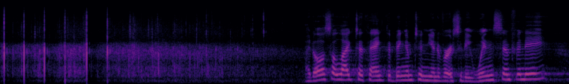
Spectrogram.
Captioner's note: applause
